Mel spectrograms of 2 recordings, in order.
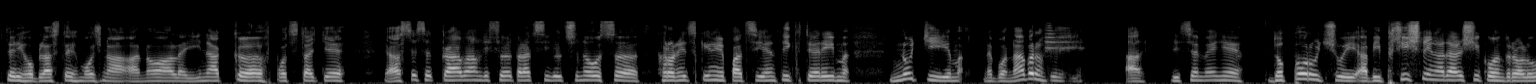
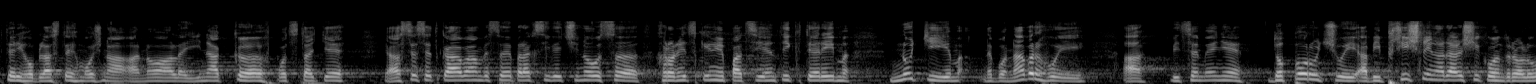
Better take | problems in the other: second | noise reduction (neural diffusion model UNIVERSE++)

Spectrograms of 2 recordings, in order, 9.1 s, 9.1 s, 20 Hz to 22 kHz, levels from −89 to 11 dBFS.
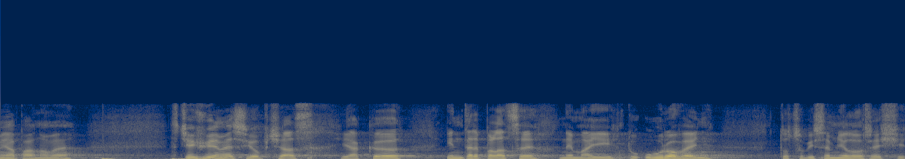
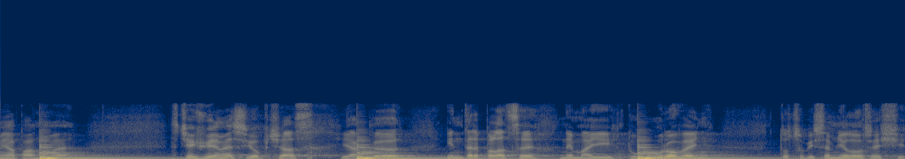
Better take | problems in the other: first | background sound (Bowed string instrument); 5 dB above the speech

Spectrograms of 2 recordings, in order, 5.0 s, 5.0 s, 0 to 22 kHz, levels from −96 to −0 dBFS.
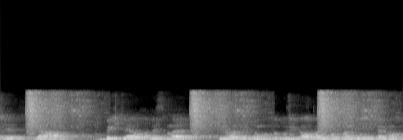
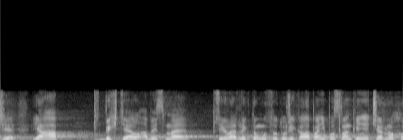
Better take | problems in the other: second | background sound (Shatter); 9 dB below the speech // room echo; dies away in 0.9 s

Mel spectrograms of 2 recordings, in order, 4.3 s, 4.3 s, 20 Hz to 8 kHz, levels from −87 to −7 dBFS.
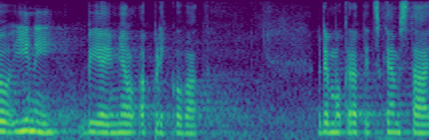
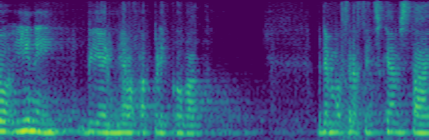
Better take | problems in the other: first | noise reduction (neural separator model SepFormer DNS4)

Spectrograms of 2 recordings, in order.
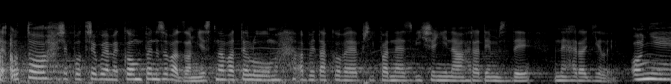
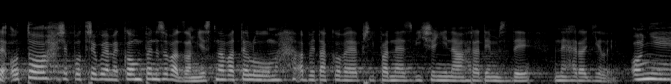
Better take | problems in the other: second | background sound (Crowd / Cheering / Fireworks); 14 dB below the speech

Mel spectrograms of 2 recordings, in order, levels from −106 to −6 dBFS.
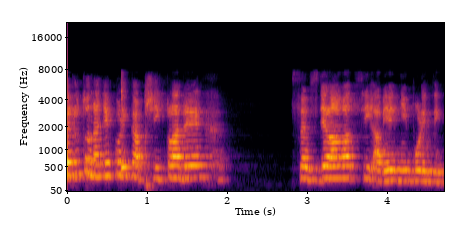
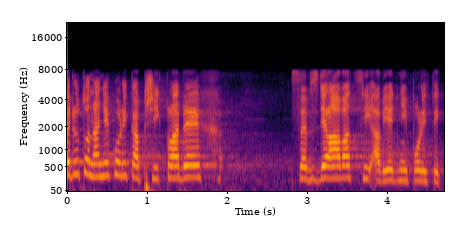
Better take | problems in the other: second | noise reduction (neural mask model DeepFilterNet 3)

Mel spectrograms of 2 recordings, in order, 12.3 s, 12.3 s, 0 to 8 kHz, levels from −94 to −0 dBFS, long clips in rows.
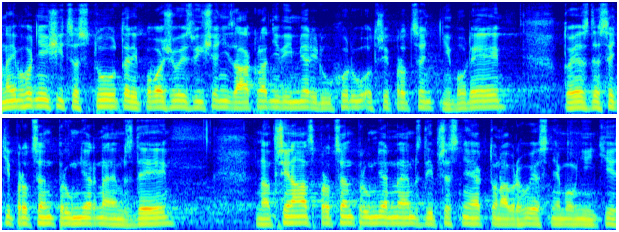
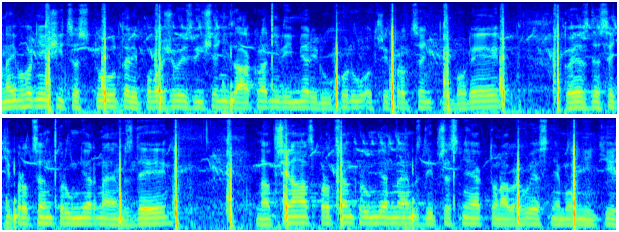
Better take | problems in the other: first | background sound (Walk, footsteps); 3 dB above the speech

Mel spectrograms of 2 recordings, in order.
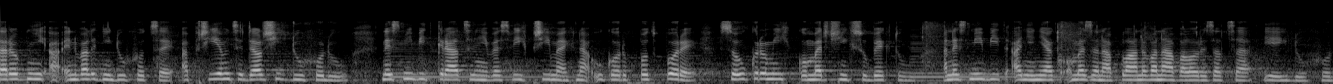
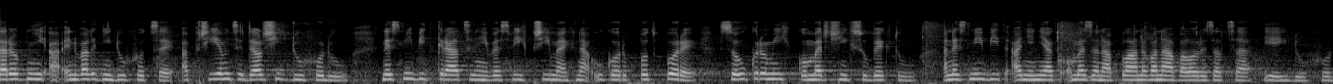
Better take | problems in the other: second | background sound (Acoustic guitar); 20 dB below the speech

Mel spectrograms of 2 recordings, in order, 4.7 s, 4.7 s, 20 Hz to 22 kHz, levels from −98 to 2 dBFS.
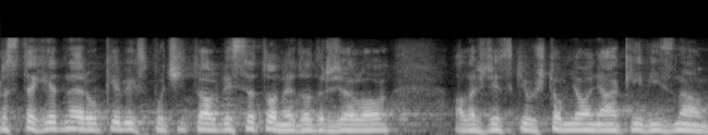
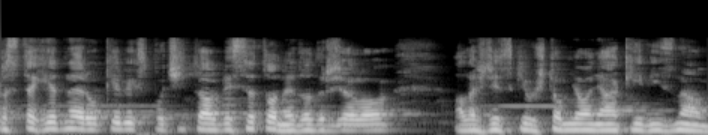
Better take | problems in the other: first | noise reduction (classical method log-MMSE)

